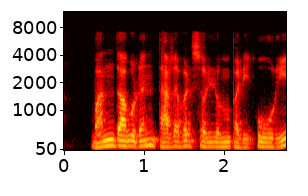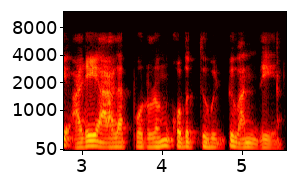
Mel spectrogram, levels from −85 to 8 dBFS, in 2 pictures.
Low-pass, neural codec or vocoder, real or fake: 7.2 kHz; codec, 16 kHz, 0.8 kbps, ZipCodec; fake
